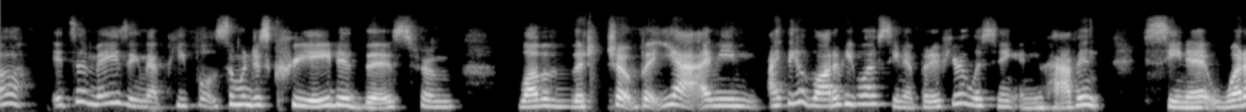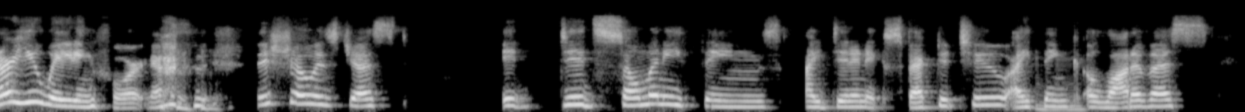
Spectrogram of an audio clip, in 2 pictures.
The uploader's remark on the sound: Drops into the Damn Library Hyperspace Zoom Zone.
